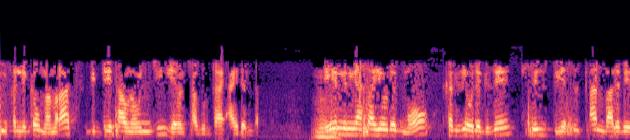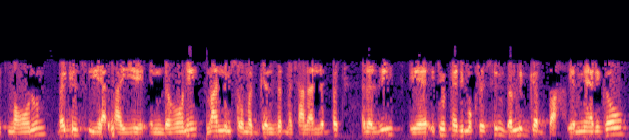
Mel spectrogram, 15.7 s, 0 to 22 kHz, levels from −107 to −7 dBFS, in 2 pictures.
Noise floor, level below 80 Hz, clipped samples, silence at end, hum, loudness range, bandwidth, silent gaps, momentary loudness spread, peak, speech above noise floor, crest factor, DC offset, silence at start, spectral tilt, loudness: -59 dBFS; -58 dBFS; under 0.1%; 0.05 s; none; 3 LU; 4.5 kHz; none; 7 LU; -2 dBFS; 41 dB; 16 dB; under 0.1%; 0 s; -3.5 dB/octave; -18 LUFS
